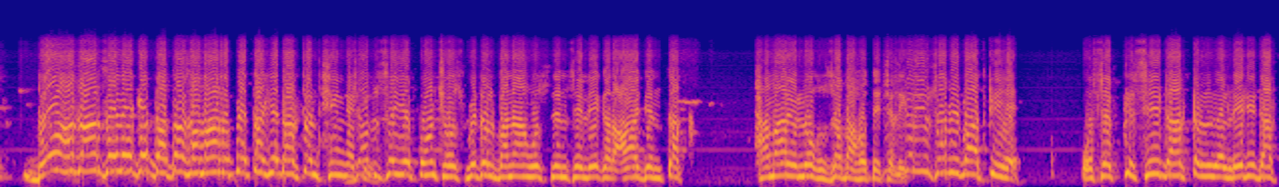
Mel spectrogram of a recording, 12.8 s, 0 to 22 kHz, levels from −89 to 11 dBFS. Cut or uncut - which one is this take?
cut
